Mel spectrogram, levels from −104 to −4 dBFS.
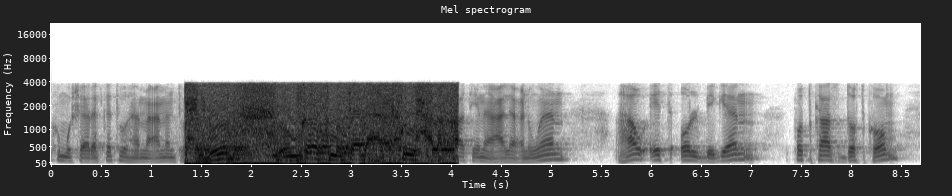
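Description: From 1.34 to 4.07 s the speech turns into harsh, very loud buzzing with heavy noise filling the gaps. That's companded audio read as linear: mu-law bytes played as plain 8-bit samples without expansion, so quiet moments blow up to full size.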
